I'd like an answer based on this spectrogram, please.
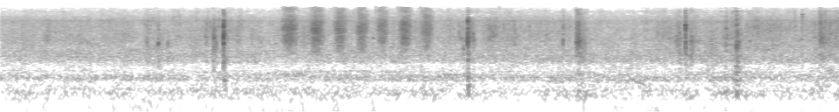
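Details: Honey bee colony droning as a garden hive is inspected frame by frame, the even buzz broken by scattered light taps and clicks roughly every second.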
